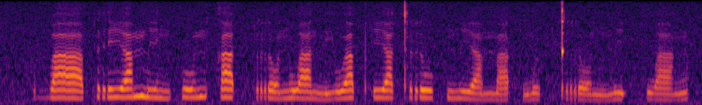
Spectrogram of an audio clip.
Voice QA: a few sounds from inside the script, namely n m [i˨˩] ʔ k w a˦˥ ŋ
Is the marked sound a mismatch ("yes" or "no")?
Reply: yes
